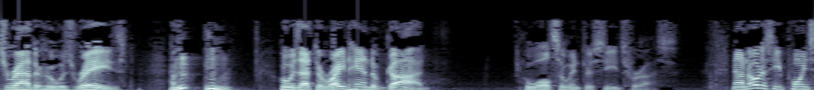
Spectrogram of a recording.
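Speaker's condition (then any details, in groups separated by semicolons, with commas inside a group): No condition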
